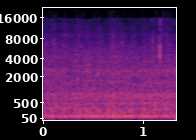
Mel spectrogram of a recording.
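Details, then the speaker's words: Honda F2 750 four-cylinder motorcycle, stood damp over winter with water in the exhaust: tickover with slight unevenness and a small popping misfire from one cylinder, number 3 running cooler, blamed on a fouled spark plug. "Now one of the plugs is not firing right, and I can see by the tick over, and it's got a little tiny misfire. So listen to this, you'll hear it pop."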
